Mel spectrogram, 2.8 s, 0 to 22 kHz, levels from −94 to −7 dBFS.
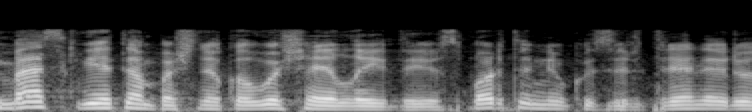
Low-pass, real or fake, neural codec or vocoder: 7.2 kHz; fake; codec, 16 kHz, 4 kbps, FreqCodec, larger model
